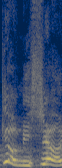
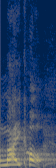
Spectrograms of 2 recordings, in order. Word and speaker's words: Michelle: what happened again His name is Michelle Yeoh Do you know what he called her? Michael Yeoh Michael Yeoh Nope My name is Michelle You call her Michael Michael is a boy So he even pronounced people's names wrongly.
